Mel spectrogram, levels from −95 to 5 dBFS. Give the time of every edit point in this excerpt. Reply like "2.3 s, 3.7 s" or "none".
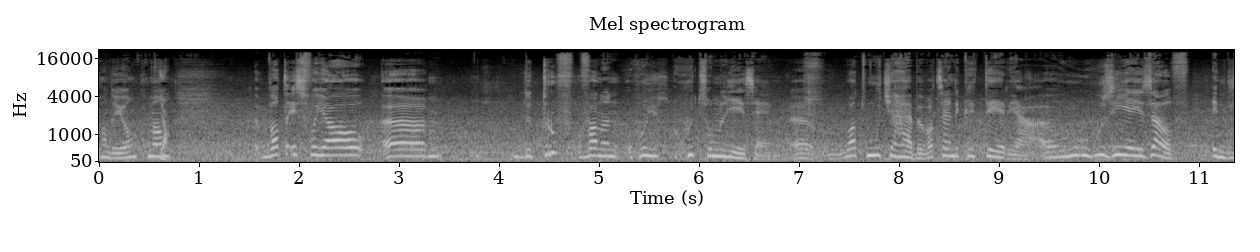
none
